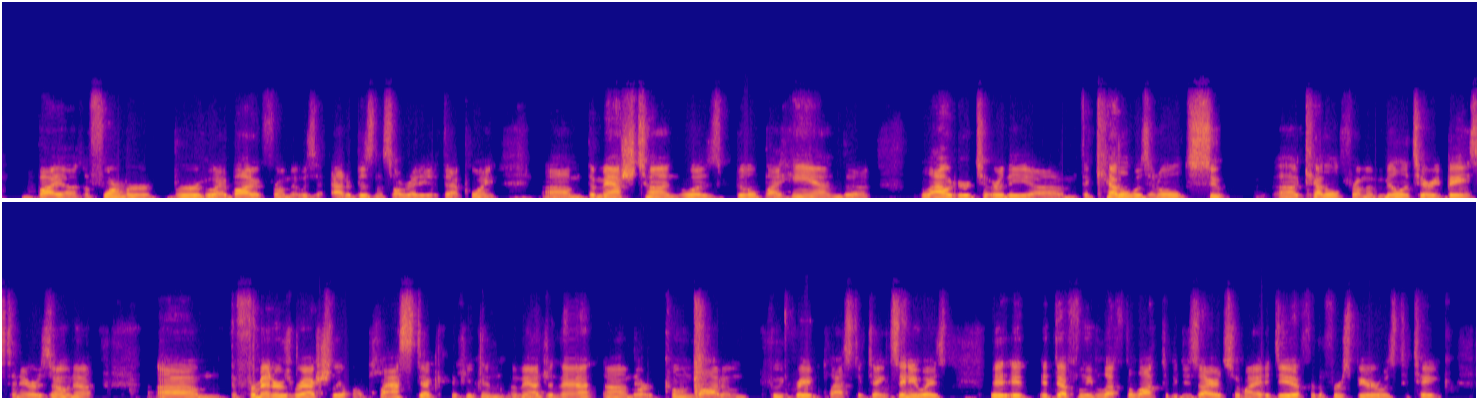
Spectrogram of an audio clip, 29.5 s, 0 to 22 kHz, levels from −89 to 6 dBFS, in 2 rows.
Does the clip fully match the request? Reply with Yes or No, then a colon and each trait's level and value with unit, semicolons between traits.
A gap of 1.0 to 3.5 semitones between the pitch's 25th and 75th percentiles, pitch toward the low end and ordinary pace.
No: average, 3.9 semitones; low, 105 Hz; average, 180 wpm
